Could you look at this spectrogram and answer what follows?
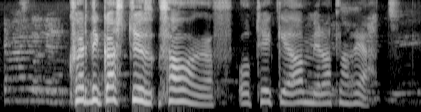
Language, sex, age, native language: Icelandic, male, 11, Icelandic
